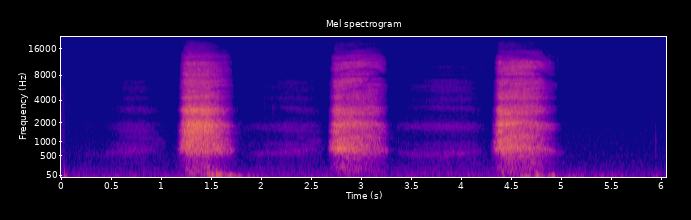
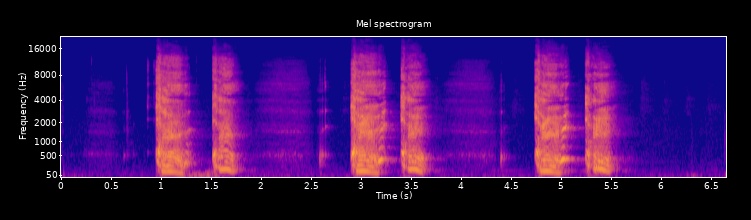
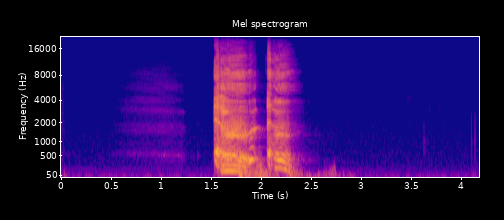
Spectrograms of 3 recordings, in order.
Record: {"exhalation_length": "6.1 s", "exhalation_amplitude": 3049, "exhalation_signal_mean_std_ratio": 0.38, "three_cough_length": "6.7 s", "three_cough_amplitude": 8823, "three_cough_signal_mean_std_ratio": 0.43, "cough_length": "4.2 s", "cough_amplitude": 12174, "cough_signal_mean_std_ratio": 0.33, "survey_phase": "alpha (2021-03-01 to 2021-08-12)", "age": "45-64", "gender": "Female", "wearing_mask": "No", "symptom_abdominal_pain": true, "symptom_fever_high_temperature": true, "symptom_headache": true, "symptom_loss_of_taste": true, "smoker_status": "Never smoked", "respiratory_condition_asthma": false, "respiratory_condition_other": false, "recruitment_source": "Test and Trace", "submission_delay": "1 day", "covid_test_result": "Positive", "covid_test_method": "RT-qPCR"}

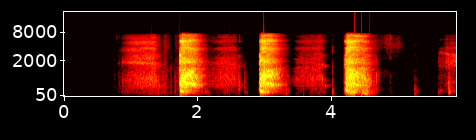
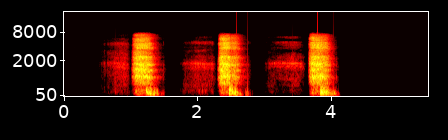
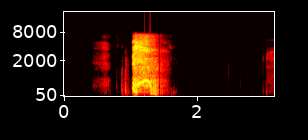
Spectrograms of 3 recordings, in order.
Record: {"three_cough_length": "5.9 s", "three_cough_amplitude": 31173, "three_cough_signal_mean_std_ratio": 0.33, "exhalation_length": "5.5 s", "exhalation_amplitude": 31198, "exhalation_signal_mean_std_ratio": 0.34, "cough_length": "3.2 s", "cough_amplitude": 32204, "cough_signal_mean_std_ratio": 0.27, "survey_phase": "beta (2021-08-13 to 2022-03-07)", "age": "45-64", "gender": "Male", "wearing_mask": "No", "symptom_cough_any": true, "symptom_runny_or_blocked_nose": true, "symptom_headache": true, "smoker_status": "Never smoked", "respiratory_condition_asthma": false, "respiratory_condition_other": false, "recruitment_source": "Test and Trace", "submission_delay": "1 day", "covid_test_result": "Positive", "covid_test_method": "RT-qPCR", "covid_ct_value": 26.2, "covid_ct_gene": "S gene", "covid_ct_mean": 26.7, "covid_viral_load": "1700 copies/ml", "covid_viral_load_category": "Minimal viral load (< 10K copies/ml)"}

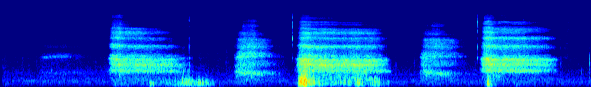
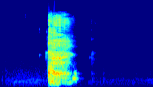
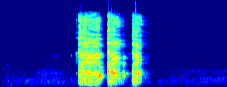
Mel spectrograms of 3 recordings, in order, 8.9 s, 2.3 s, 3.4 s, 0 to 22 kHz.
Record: {"exhalation_length": "8.9 s", "exhalation_amplitude": 12593, "exhalation_signal_mean_std_ratio": 0.48, "cough_length": "2.3 s", "cough_amplitude": 32136, "cough_signal_mean_std_ratio": 0.3, "three_cough_length": "3.4 s", "three_cough_amplitude": 32767, "three_cough_signal_mean_std_ratio": 0.37, "survey_phase": "beta (2021-08-13 to 2022-03-07)", "age": "18-44", "gender": "Female", "wearing_mask": "No", "symptom_cough_any": true, "symptom_new_continuous_cough": true, "symptom_shortness_of_breath": true, "symptom_sore_throat": true, "symptom_fatigue": true, "symptom_fever_high_temperature": true, "smoker_status": "Ex-smoker", "respiratory_condition_asthma": false, "respiratory_condition_other": false, "recruitment_source": "Test and Trace", "submission_delay": "2 days", "covid_test_result": "Positive", "covid_test_method": "LFT"}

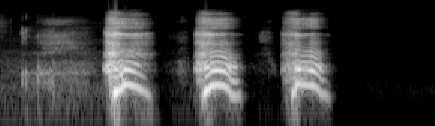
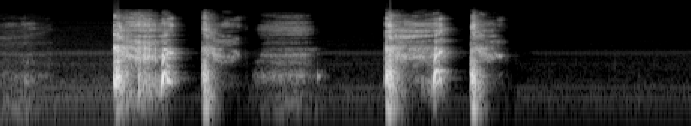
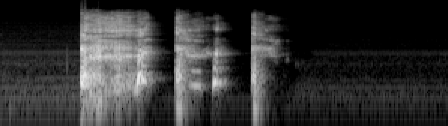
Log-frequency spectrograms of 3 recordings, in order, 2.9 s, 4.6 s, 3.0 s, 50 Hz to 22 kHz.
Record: {"exhalation_length": "2.9 s", "exhalation_amplitude": 32767, "exhalation_signal_mean_std_ratio": 0.41, "three_cough_length": "4.6 s", "three_cough_amplitude": 32241, "three_cough_signal_mean_std_ratio": 0.31, "cough_length": "3.0 s", "cough_amplitude": 32767, "cough_signal_mean_std_ratio": 0.34, "survey_phase": "alpha (2021-03-01 to 2021-08-12)", "age": "18-44", "gender": "Female", "wearing_mask": "No", "symptom_cough_any": true, "symptom_fatigue": true, "symptom_headache": true, "symptom_change_to_sense_of_smell_or_taste": true, "symptom_loss_of_taste": true, "symptom_onset": "4 days", "smoker_status": "Never smoked", "respiratory_condition_asthma": false, "respiratory_condition_other": false, "recruitment_source": "Test and Trace", "submission_delay": "2 days", "covid_test_result": "Positive", "covid_test_method": "RT-qPCR", "covid_ct_value": 20.2, "covid_ct_gene": "ORF1ab gene", "covid_ct_mean": 20.6, "covid_viral_load": "180000 copies/ml", "covid_viral_load_category": "Low viral load (10K-1M copies/ml)"}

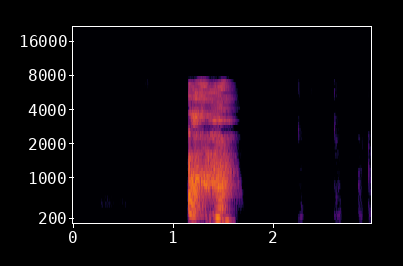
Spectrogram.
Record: {"cough_length": "3.0 s", "cough_amplitude": 27899, "cough_signal_mean_std_ratio": 0.29, "survey_phase": "alpha (2021-03-01 to 2021-08-12)", "age": "45-64", "gender": "Male", "wearing_mask": "No", "symptom_none": true, "smoker_status": "Never smoked", "respiratory_condition_asthma": false, "respiratory_condition_other": false, "recruitment_source": "REACT", "submission_delay": "3 days", "covid_test_result": "Negative", "covid_test_method": "RT-qPCR"}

